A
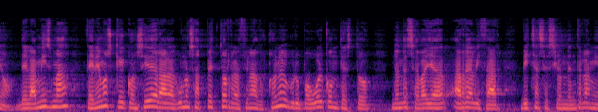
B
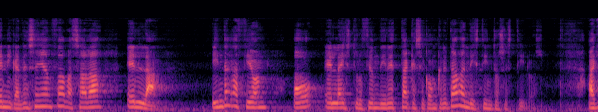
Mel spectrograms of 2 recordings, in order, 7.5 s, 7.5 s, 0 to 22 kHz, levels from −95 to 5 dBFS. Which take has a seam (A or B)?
B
